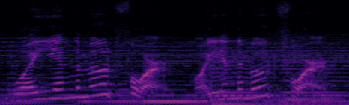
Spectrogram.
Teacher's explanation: The word are is gone, and the word you has been reduced to ya.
